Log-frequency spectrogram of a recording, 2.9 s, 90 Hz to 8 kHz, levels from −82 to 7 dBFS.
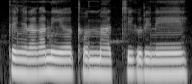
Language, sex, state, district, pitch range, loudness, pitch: Chakma, female, Tripura, Dhalai, 155-165 Hz, -13 LUFS, 160 Hz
